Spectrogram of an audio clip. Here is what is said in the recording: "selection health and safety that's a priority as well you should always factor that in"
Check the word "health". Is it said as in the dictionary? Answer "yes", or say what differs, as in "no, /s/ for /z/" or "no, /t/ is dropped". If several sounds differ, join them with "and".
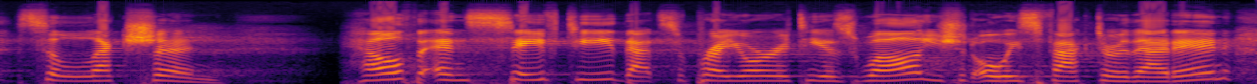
yes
